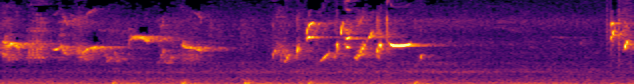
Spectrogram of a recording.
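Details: European goldfinch (Carduelis carduelis) song: a rapid, high, tinkling twitter of liquid notes and buzzy trills, with a few soft low knocks in the background.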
